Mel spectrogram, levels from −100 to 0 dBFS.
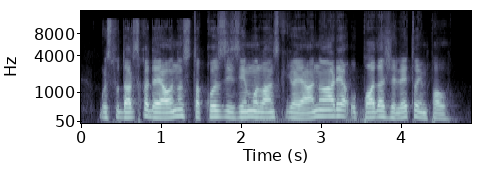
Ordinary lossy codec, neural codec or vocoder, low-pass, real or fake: Opus, 16 kbps; none; 14.4 kHz; real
